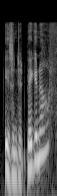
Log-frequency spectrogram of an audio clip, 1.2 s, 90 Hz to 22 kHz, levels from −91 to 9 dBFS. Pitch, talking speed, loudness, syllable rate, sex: 210 Hz, 210 wpm, -16 LUFS, 5.2 syllables/s, female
